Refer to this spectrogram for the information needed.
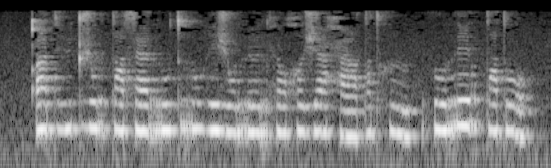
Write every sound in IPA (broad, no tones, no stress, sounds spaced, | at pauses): qʼ æ t ɦ y t ʒ o r t ɑ s æ r u t r u ɦ e ʒ o r ø r ħ o χ ɯ ʒ æ ħ æ dˤ o t x ɯ | θ o r e r tˤ ɑ t o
